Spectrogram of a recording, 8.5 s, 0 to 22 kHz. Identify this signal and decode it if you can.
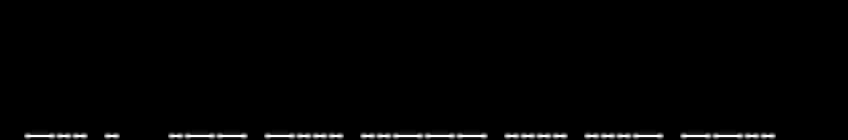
Morse code, heard as a keyed tone, about 15 wpm, 700 Hz. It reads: DE WB2HVZ
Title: USA Callsign DE Callsign 15wpm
